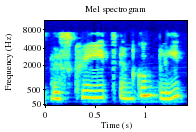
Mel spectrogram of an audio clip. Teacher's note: adjectives such as discrete and complete carries the stress on the ultimate position because the syllable in the ultimate position has a heavy vowel E.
